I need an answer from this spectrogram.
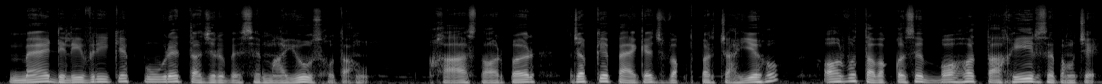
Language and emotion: Urdu, sad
